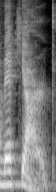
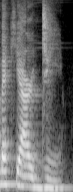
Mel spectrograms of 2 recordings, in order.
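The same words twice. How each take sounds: First: The final d is clipped with no vowel. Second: An extra vowel sound follows the final d. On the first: The speaker calls it right. "percebe que esse D vem só cortando mesmo a palavra" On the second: The speaker calls it wrong. "cuidado para não falar backyard"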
